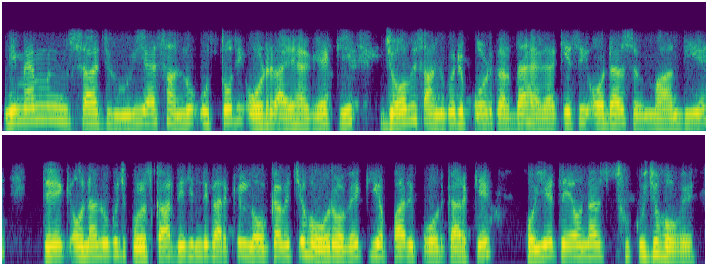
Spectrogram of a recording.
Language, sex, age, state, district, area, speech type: Punjabi, male, 18-30, Punjab, Ludhiana, urban, conversation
